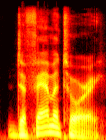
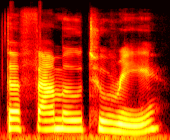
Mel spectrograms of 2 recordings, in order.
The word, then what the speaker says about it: defamatory: Then we have defamatory. Defamatory. Stress on the second syllable.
